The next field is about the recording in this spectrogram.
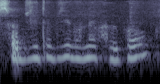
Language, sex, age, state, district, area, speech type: Assamese, female, 60+, Assam, Morigaon, rural, spontaneous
